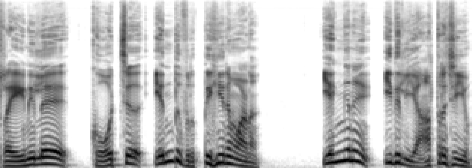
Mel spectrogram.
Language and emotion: Malayalam, disgusted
